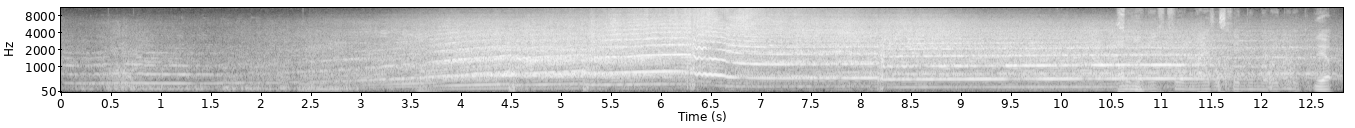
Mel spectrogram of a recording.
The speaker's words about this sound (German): Nicht die V6 so auf, wo aufgemotzt sind, dass sie einfach die Leistung bringen. Da finde ich so V10-Sound viel angenehmer und so, genau. Das ist ein Beispiel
